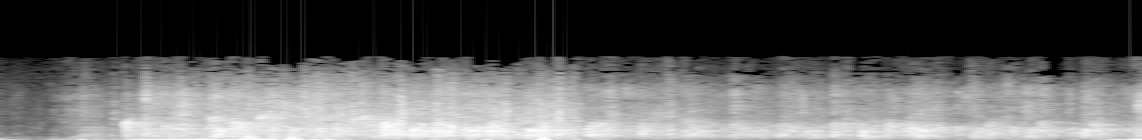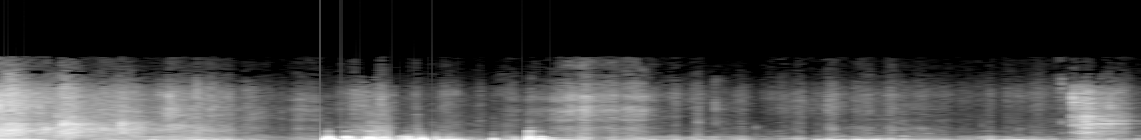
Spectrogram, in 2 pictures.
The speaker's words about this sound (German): Ähm, einen Applaus.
